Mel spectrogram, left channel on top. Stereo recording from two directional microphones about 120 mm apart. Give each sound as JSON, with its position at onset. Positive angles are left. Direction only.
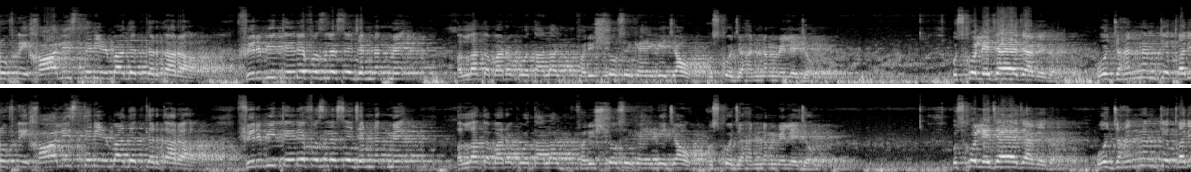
{"t": 0.2, "sound": "a man's voice", "side_deg": -20}
{"t": 9.5, "sound": "a man's voice", "side_deg": -25}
